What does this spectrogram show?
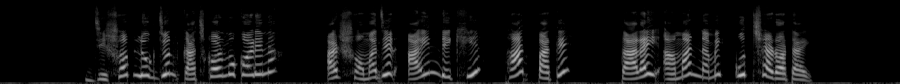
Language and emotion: Bengali, disgusted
